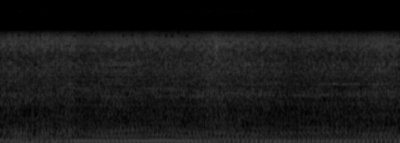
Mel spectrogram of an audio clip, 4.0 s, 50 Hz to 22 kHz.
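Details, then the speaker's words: 1983 GL650 V-twin motorcycle that sat outdoors 30+ years, with carbs cleaned, started on choke: steady, even low-pitched idle with a fast uniform exhaust pulse, no misses or knocks, clear exhaust and no smoke; normal idle. "looks like a good engine starts right up doesn't smoke now this is after sitting for 30 years and it wasn't inside either it was outside somewhere"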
